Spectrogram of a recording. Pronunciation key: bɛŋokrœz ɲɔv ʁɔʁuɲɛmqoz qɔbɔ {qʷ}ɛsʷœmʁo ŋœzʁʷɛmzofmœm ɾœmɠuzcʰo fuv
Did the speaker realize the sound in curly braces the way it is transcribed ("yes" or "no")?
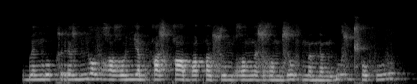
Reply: yes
